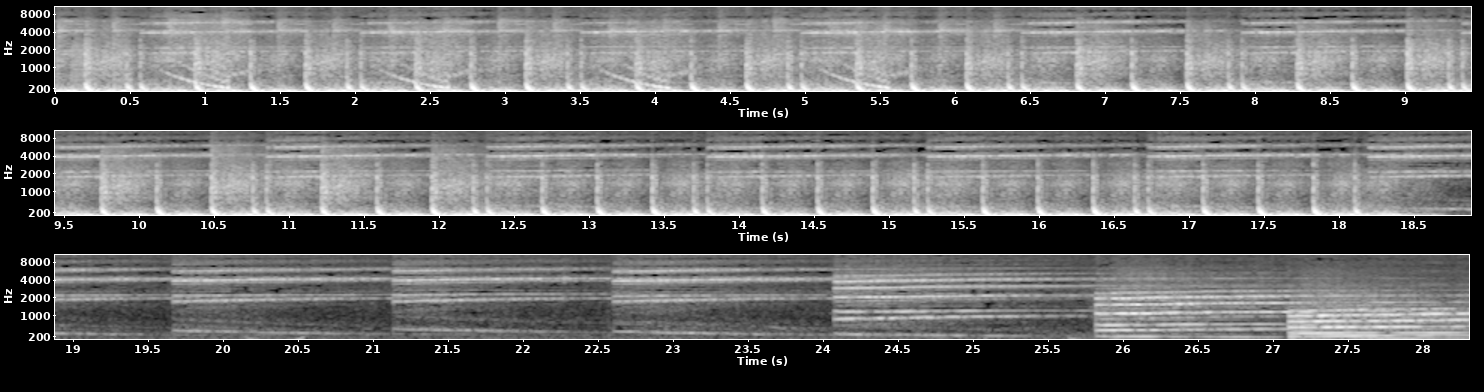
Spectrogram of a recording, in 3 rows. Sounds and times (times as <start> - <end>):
Techno: 0.0 - 28.3.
